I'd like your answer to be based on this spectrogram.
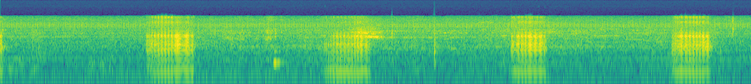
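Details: Pomeranian dog asleep: four rattling, buzzy snores about every two to two and a half seconds; ordinary snoring.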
